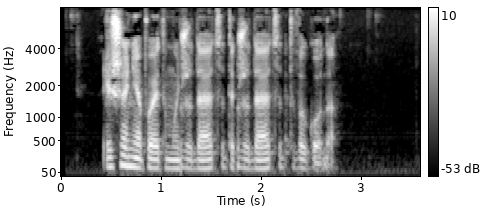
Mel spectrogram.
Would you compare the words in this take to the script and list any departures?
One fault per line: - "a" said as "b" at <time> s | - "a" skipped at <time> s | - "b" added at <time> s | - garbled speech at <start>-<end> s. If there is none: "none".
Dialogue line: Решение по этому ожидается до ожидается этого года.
none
